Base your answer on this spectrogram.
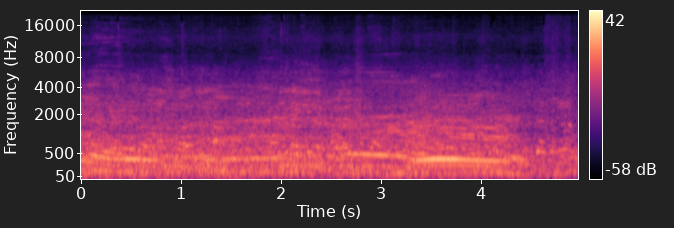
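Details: Sahiwal bull calves bought by farmers in Jamalpur, 31 August 2025: drawn-out, slightly falling moos overlap one another amid a steady crowd murmur and market bustle.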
